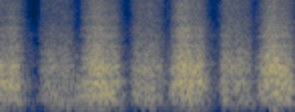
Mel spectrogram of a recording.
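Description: Hand saw cutting scrap timber for a cabinet: rhythmic back-and-forth rasping strokes, about four full push-pull cycles, loud and close with no talking.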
